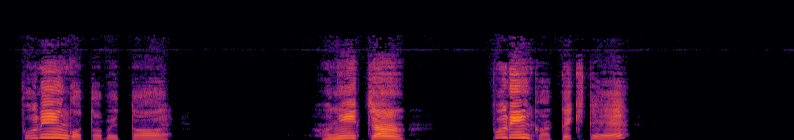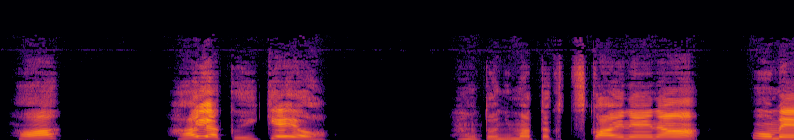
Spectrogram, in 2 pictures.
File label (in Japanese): ヤンデレ妹と着信電話, ASMR; スピンオフ作品集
